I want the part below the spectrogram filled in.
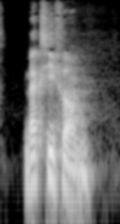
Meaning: bacciform
- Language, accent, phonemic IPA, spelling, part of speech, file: French, France, /bak.si.fɔʁm/, bacciforme, adjective, LL-Q150 (fra)-bacciforme.wav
